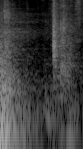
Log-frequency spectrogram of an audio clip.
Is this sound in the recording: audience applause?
no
